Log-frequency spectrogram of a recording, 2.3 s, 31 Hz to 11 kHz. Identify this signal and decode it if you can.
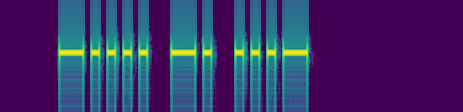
Morse code, heard as a keyed tone, about 30 wpm, 700 Hz. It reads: 6NV
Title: All Cut Numbers - 3-Digit 30wpm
